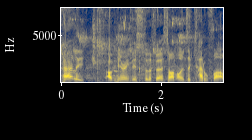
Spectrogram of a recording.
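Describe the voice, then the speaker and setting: A man talks at a moderate pace in an Australian accent. Background noise is noticeable. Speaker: basketball commentator. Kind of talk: live commentary.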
